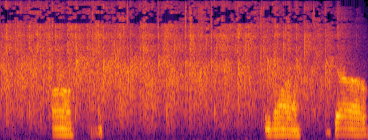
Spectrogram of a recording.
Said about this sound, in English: Oh, hold on, y'all. I can't control this applause like I like. I'm sorry, these sound effects.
